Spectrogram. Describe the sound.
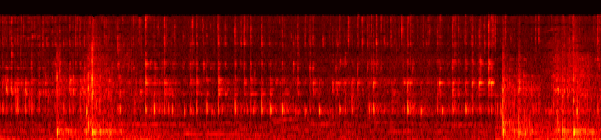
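Hot water is poured over ground coffee in a continuous, fairly quiet trickle with soft splashing and faint drips, growing slightly louder near the end.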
